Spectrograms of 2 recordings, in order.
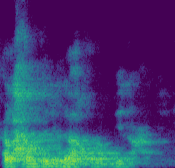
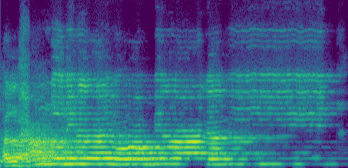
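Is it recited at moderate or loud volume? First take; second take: moderate; loud. First: It is recited at a moderate, audible volume. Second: It is recited loudly.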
